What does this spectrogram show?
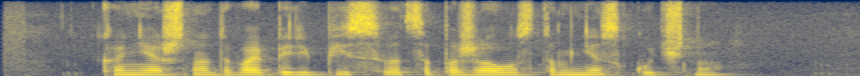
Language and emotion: Russian, neutral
